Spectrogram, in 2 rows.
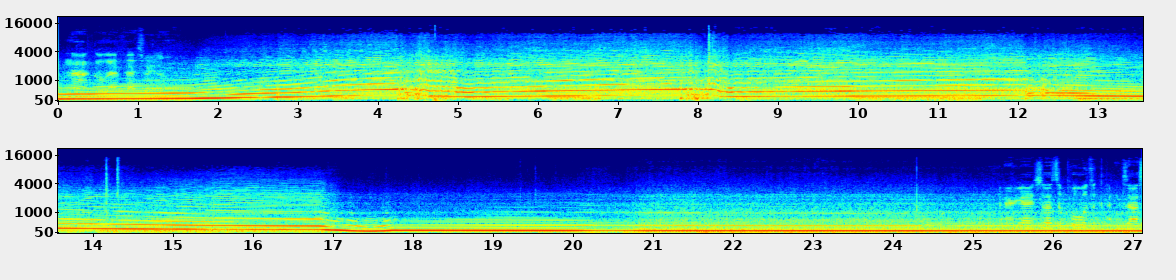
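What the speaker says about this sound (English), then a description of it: "Alright, pull with exhaust cutout open." A 2006 Toyota Corolla XRS engine revs and pulls hard with the exhaust cutout open, loud and raspy, pitch climbing in long surges and dropping between shifts, close and continuous.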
